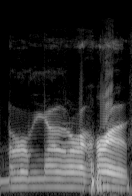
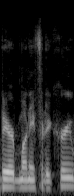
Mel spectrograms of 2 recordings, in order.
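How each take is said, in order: First: The words are slurred together into mumbled sounds. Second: Every word is pronounced clearly and fully. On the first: It is said in the small hours after long celebrating. "it might sound like a brr, brr, crew" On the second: It is said right now, early in the celebration. "I can pronounce it now"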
